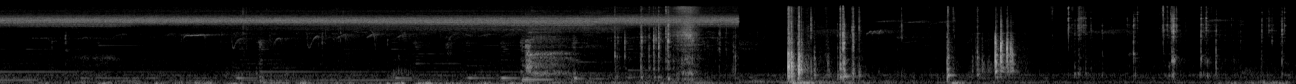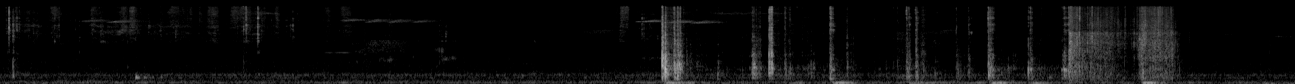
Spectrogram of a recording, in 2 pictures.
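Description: Crickets chirping in a steady high trill over soft guitar music, cutting off abruptly about seven seconds in. What follows is a series of scattered sharp clicks and light clinks of small objects being handled, with rustling between them.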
